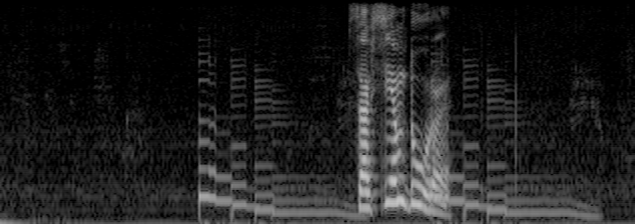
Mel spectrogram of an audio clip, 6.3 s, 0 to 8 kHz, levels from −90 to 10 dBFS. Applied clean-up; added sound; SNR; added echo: none; Guitar; 11 dB; none.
